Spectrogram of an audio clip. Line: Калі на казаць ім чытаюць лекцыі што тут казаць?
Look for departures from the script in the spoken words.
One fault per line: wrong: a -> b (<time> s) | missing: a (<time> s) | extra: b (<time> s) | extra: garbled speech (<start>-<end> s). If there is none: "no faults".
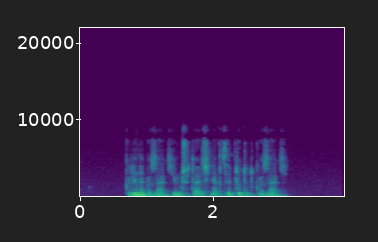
no faults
